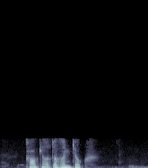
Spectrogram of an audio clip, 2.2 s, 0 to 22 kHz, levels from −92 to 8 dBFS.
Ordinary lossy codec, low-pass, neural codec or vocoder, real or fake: AAC, 16 kbps; 7.2 kHz; codec, 24 kHz, 0.9 kbps, WavTokenizer, medium speech release version 2; fake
